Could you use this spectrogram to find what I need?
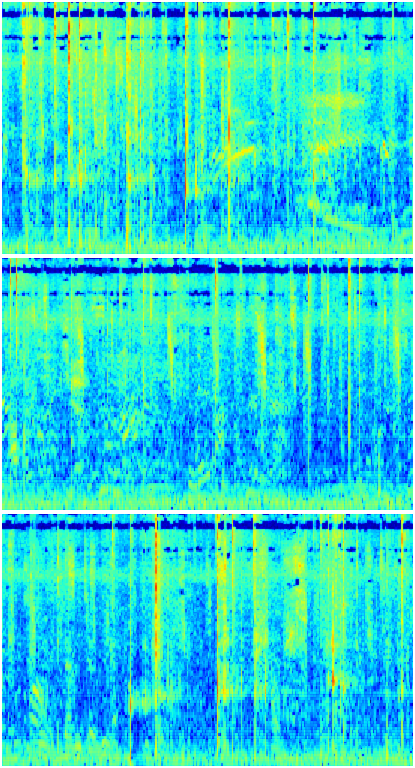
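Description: Paddles pop sharply against a plastic ball outdoors, back and forth.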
